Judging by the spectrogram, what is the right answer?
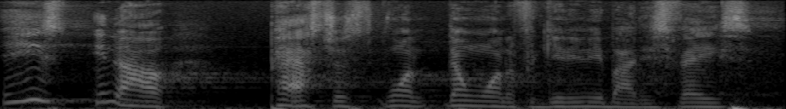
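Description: This man has an animated tone and a moderate pace. Noticeable background noise runs beneath him. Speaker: bishop preacher. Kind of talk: sermon, preacher in full flow with call-and-response. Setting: church with congregation. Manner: animated, exhorting the congregation; rhythmic, fervent, crowd-rousing.

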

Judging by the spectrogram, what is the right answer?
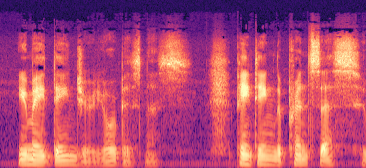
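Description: In an American accent, a man speaks in an unremarkable speaking voice with a fairly low pitch and fairly even intonation against a quiet background. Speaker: poet reading own work. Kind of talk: poetry reading, read aloud from the page. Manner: measured, contemplative, literary.

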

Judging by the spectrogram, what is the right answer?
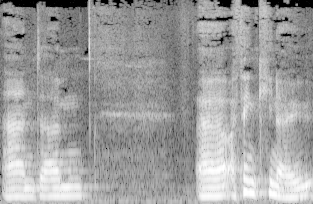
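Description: A man speaks with a dark, mellow tone and ordinary pitch variation. His voice is somewhat breathy. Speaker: Buddhist centre chair. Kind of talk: dharma talk to fellow chairs.

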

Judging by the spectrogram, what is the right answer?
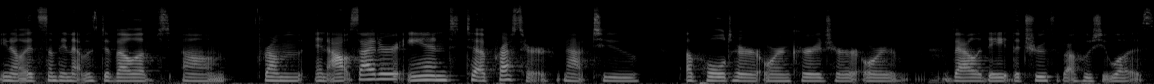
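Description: A normal speaking voice from a woman with an American accent, fairly low in pitch, fairly slow, with fairly even intonation. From Grand Rapids, Michigan. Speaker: ministry worker and justice advocate. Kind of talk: interview conversation.

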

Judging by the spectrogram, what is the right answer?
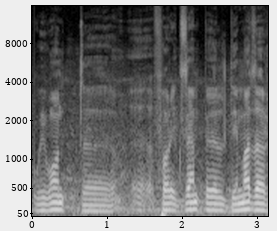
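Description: A man talks with an Arabic accent at a fairly low pitch and fairly even intonation. Noticeable background noise is present. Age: 40s. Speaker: web designer. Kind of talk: street interview.

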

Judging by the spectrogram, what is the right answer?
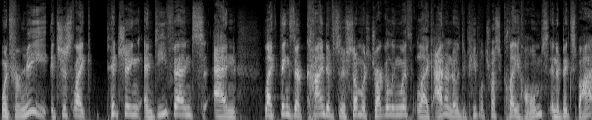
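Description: A man with a high, bright, sharp voice projects it loudly, speaking at a fairly quick pace with lively intonation, and the sound is dry and close with no echo. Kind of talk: casual chat.

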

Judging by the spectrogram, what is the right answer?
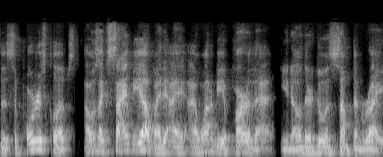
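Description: In a Californian accent, a man talks at a fairly quick pace with a medium pitch and very wide pitch swings. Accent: Californian American English. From Los Angeles, Hollywood. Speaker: film and commercial director. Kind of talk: interview.

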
